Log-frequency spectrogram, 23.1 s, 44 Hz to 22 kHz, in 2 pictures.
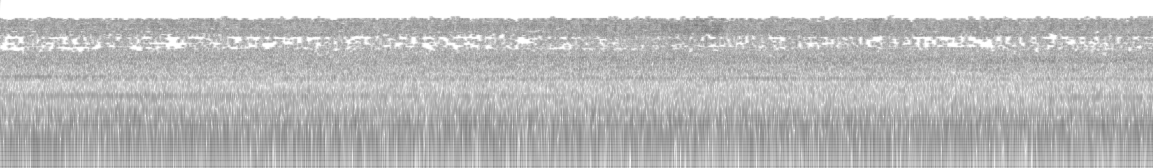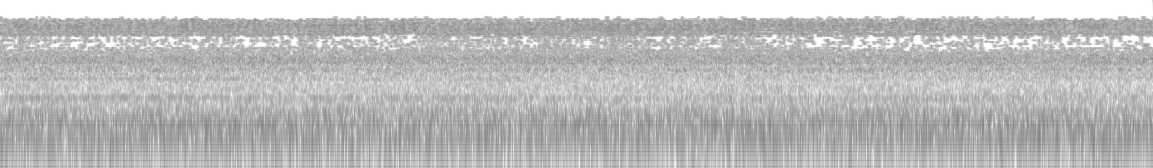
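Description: Steady roar of a Boeing 787's engines and airflow, heard inside the cabin at a window seat beside the engine as it climbs after takeoff. Faint engine whine tones sit over it and drift slowly lower in pitch.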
